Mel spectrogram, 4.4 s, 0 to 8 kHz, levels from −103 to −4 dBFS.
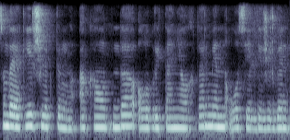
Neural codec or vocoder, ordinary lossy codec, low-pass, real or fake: none; Opus, 64 kbps; 7.2 kHz; real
